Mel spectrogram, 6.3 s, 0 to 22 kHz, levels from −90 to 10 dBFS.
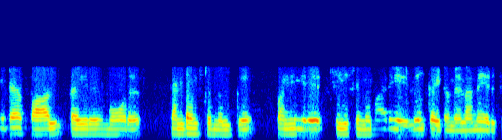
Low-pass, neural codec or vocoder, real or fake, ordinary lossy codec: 3.6 kHz; none; real; none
